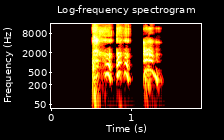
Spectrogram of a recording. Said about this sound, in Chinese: 咳嗽了两声，也是在向李娟示意自己来了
